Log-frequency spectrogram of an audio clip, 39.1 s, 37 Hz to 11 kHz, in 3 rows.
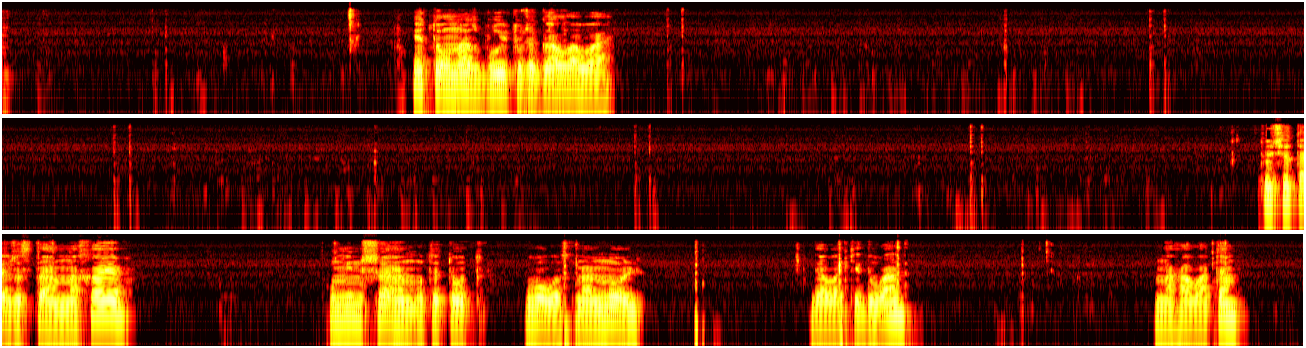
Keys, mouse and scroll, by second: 2.6 click, 6.7-12.7 drag, 14.1-20.5 drag, 23.1 click, 27.6 click, 29.7-36.4 drag, 38.1-39.0 drag.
